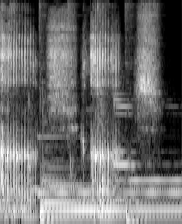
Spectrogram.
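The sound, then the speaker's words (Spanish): A voice imitates a baby snoring: a rough, guttural rasp that swells and catches in two or three throaty pulses over a couple of seconds, with no words spoken. “Emilio también roncaba.”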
